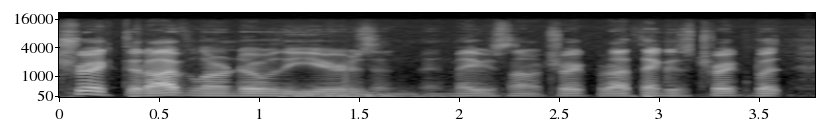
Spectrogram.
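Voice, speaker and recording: A man's voice: deep voice, steady tone, fast talker, darkish tone, slight background noise. A man co-hosting a fishing radio show, sharing tips in casual, rambling chat with many restarts.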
